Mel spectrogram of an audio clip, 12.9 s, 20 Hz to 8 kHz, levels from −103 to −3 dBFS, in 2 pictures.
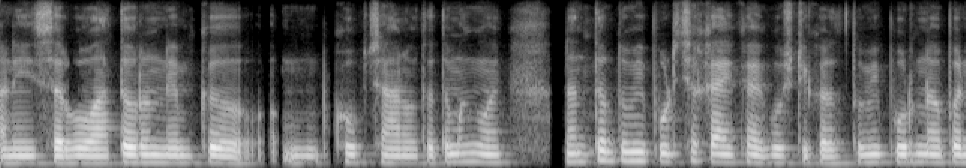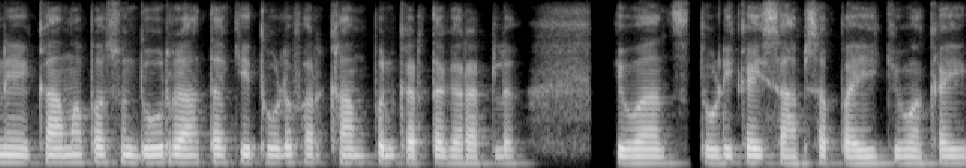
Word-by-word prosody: आणि 125 0 +2
सर्व 125 0 +3
वातावरण 130 +2 +5
नेमकं 125 -1 +3 0.3
अं, 125 0 -5
खूप 135 -1 -3
छान 125 -1 0
होतं, 125 +1 -2
तर - - +1
मग 145 +1 0
मग 135 -1 +1 0.4
नंतर 145 +4 +1
तुम्ही 160 0 +3
पुढच्या 150 +2 -2
काय-काय 135 -2 +1
गोष्टी 130 0 -3
करता? 120 -1 -2
तुम्ही 135 +1 +1
पूर्णपणे 135 -1 +2
कामापासून 135 +1 0
दूर 130 +1 +3
राहता? 130 0 +2
की 130 - +2
थोडंफार 130 0 -2
काम 125 0 0
पण 125 - +3
करता 125 0 +1
घरातलं? 120 0 -2 0.7
किंवा 120 0 +3 0.3
थोडी 125 0 0
काही 125 -1 +4
साफसफाई 120 0 -1
किंवा 120 -1 -1
काही 120 0 0
130 Hz, 160 wpm, -21 LUFS, 125-135 Hz, 0.7 s, वातावरण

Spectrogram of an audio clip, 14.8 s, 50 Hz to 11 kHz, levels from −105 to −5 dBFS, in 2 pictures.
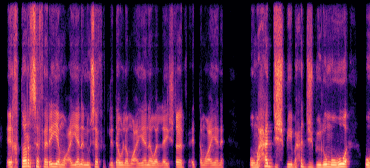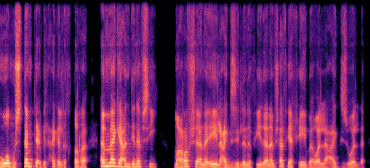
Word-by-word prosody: اختار 185 +6 +2
سَفرية 175 -3 0
معيَّنة 145 +2 -4
إنه 145 -1 -3
يسافر 155 +2 -4
لدولة 135 0 -4
معيَّنة، 130 +3 -6
والّا 120 -1 -5
يشتغَل 135 +3 -4
في - - -37
حتَّة 150 -2 -12
معيَّنة، 135 +1 -7 0.5
وما 140 0 -2
حدِّش 180 -8 +2
بي 155 -1 -3
ما 140 -2 -10
حدِّش 150 -3 -6
بيلومه، 145 +3 +1
وهو 165 +4 +6 0.3
وهو 185 +6 +7
مستمتِع 200 +5 +3
بالحاجة 155 +4 -5
اللي 150 -2 -4
اختارها. 140 -1 -3 0.3
أمَّا 210 +2 +8
أجي 200 -2 +6
عند 170 0 +2
نفسي، 165 -3 -3 0.3
ما 155 - 0
أعرَفش، 175 +3 0
أنا 160 -1 +1
إيه 165 +2 +3
العجز 145 -4 -2
اللي 135 +1 -4
أنا 140 -1 -4
فيه 140 +2 -6
ده، 140 0 0
أنا 145 0 -1
مش 140 +6 -11
عارِف 185 -2 -2
هي 155 - +3
خيبة 145 -4 -6
والّا 120 -1 -3
عجز 120 0 -9
والّا 115 -1 -6
145 Hz, 180 wpm, -22 LUFS, 135-165 Hz, 0.5 s, أمَّا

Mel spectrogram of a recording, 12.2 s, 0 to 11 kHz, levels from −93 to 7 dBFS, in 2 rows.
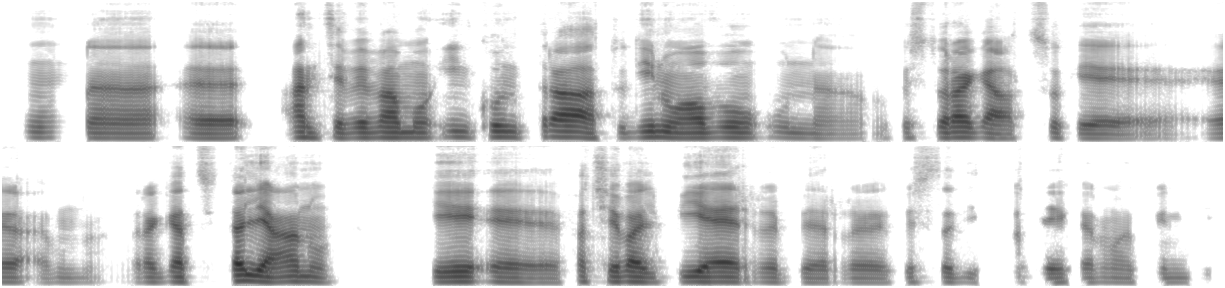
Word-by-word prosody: un 120 0 -11
,uhm 110 -1 -3 0.3
anzi 115 -2 -1
avevamo 120 +1 +1
incontrato 130 -2 +2
di 125 +3 -2
nuovo 115 -1 +2
un 100 -4 -14 0.2
questo 115 +1 -5
ragazzo 115 -2 +1
che 100 -2 -5 0.3
è 110 -1 -8
un 105 +2 -21 0.2
ragazzo 110 0 -3
italiano 120 -4 +5 0.4
che, 115 +1 +3
ehm, 100 -3 -3
faceva 120 0 +2
il 110 -1 -2
PR 115 -2 +3
per 100 -2 -10
questa 110 0 -12
discoteca, 105 0 -13
no, 105 -1 -15
e - - -16
quindi 105 -1 -19
110 Hz, 130 wpm, -25 LUFS, 105-120 Hz, 0.4 s, italiano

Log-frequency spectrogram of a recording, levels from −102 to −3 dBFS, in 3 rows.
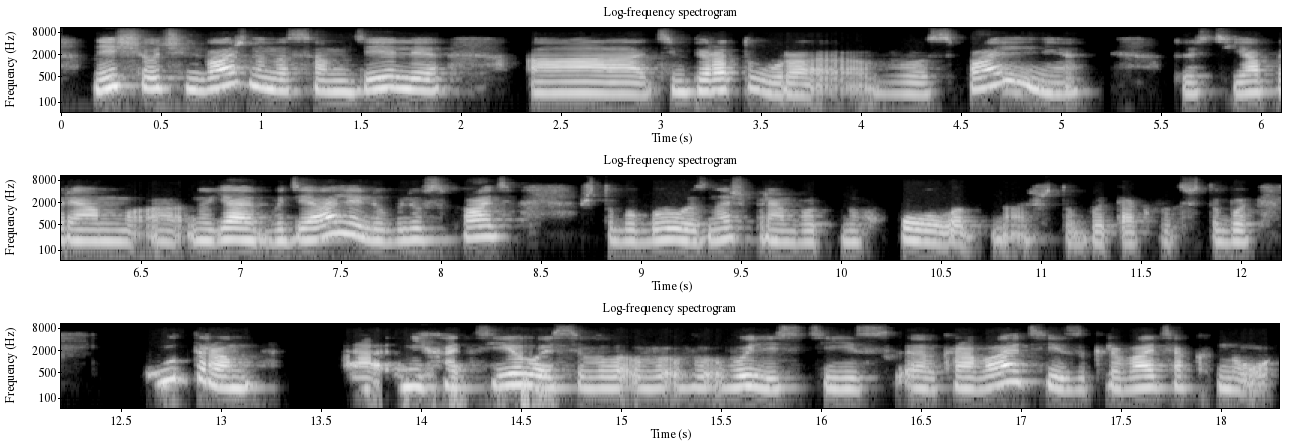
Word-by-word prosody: Мне 225 - +5
ещё 275 -2 +2
очень 235 -2 -1
важно, 280 +4 +6
на 220 -4 +1
самом 205 -1 -2
деле, 220 0 +2 0.4
а, 180 -2 +3
температура, 200 -5 0
а, - - -12
в 175 -3 -8
спальне. 225 - -1 0.4
То 175 - -7
есть, 175 +2 -8
я 185 +1 +2
прям, 185 -2 -1
а, 165 +1 -6
ну, 190 - -3
я 195 0 +5
в 190 -1 -7
идеале 210 +9 +4
люблю 190 -2 -3
спать, 220 +4 0 0.3
чтобы 180 -2 -7
было, 185 +1 0
знаешь, 205 +4 -5
прям 175 -3 -4
вот, 170 0 -8
ну, 170 - -8 0.2
холодно, 175 +2 -2
чтобы 160 -4 -10
так 155 +3 -8
вот. 165 - -14
Чтобы 175 -1 -6 0.6
утром, 215 - +2 0.4
а, 185 - +1
не 205 0 +2
хотелось 200 +1 +1
выла 190 0 -1
вы 190 0 -3
вы - - -5
вы 205 +3 -4
вылезти 195 -1 -1
из, 180 +1 -11
э, 190 -2 -3
кровати 215 +9 +3
и 185 - 0
закрывать 185 +3 +1
окно. 190 -4 -5
195 Hz, 160 wpm, -22 LUFS, 180-215 Hz, 0.6 s, важно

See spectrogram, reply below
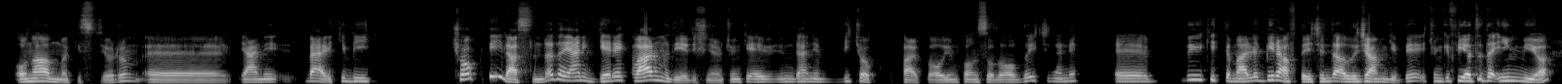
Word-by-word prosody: Onu 130 +4 +3
almak 120 -7 +2
istiyorum. 110 +9 -6
Eee, 105 -1 -2
yani, 120 +1 -1 0.3
belki 145 0 0
bir 145 -1 -2 0.8
Çok 245 +6 0
değil 370 -2 +4
aslında 120 - 0
da, 220 - +4
yani, 175 -8 +2
gerek 160 +4 +1
var 195 +5 +9
mı 150 -11 -3
diye 100 -4 -1
düşünüyorum. 100 +1 -9
Çünkü 120 +2 -4
evimde 125 +2 -3
hani 130 -1 -3 0.2
birçok 145 -2 -3 0.2
farklı - - -3
oyun 105 +1 -2
konsolu 110 -1 -4
olduğu 110 +7 -3
için, 175 -5 -8
hani, 145 +4 -5 0.4
eee, 135 -1 0 0.3
büyük 220 0 -2
ihtimalle 160 -2 +1
1 200 0 +4
hafta 135 - +4
içinde 140 +4 +1
alacağım 130 -1 +4
gibi. 150 +10 -3
Çünkü 150 0 -5
fiyatı 155 -1 +4
da - - +7
inmiyor. 160 -9 +2
135 Hz, 150 wpm, -24 LUFS, 115-160 Hz, 0.8 s, var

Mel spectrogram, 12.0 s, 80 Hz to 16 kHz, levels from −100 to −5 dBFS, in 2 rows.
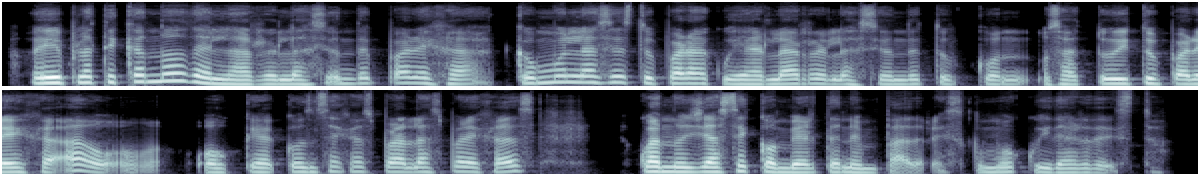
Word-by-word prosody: Oye, 230 +2 +10
platicando 280 +6 +2
de 260 -6 +4
la 185 -2 +3
relación 180 +2 -2
de 215 - -3
pareja. 210 -6 -3
¿Cómo 240 +4 0
le 260 -1 +1
haces 255 0 -2
tú 220 -3 -1
para 215 -1 +2
cuidar 185 -1 -1
la 190 +1 +2
relación 180 -3 -4
de 185 - -4
tu 180 - -8
con 175 -1 -6
o - - -8
sea, 175 -1 -2
tú 200 +4 +1
y 200 - +6
tu 205 +1 0
pareja, 185 -1 +2
o - - -6
o - - -18
o 175 -1 -3
qué 185 - -2
aconsejas 195 +2 -6
para 195 -2 0
las 190 -1 -4
parejas 200 +1 -2 0.5
cuando 200 -2 +5
ya 195 +1 +4
se 215 +3 -1
convierten 180 -1 +1
en 165 -2 -2
padres? - - -8
¿Cómo 90 +2 -4
cuidar 170 -2 -4
de 155 -2 -7
esto? 180 - -17
190 Hz, 210 wpm, -22 LUFS, 180-215 Hz, 0.5 s, Oye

